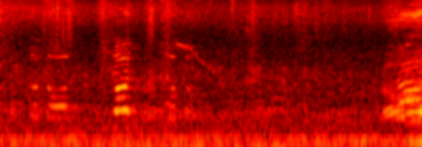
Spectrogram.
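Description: Faint, scattered voices over a steady low hum.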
